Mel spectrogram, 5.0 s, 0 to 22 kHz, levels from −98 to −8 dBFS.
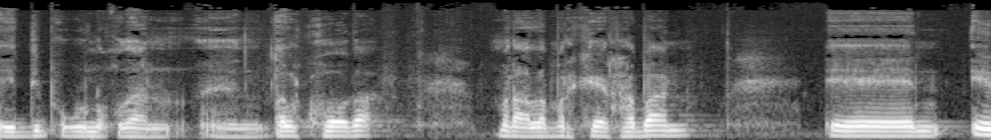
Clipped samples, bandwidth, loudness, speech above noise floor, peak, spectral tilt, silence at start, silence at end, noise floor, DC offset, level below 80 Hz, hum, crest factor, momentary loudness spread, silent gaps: under 0.1%; 17 kHz; -16 LUFS; 26 dB; 0 dBFS; -7 dB/octave; 0 s; 0 s; -41 dBFS; under 0.1%; -56 dBFS; none; 16 dB; 12 LU; none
